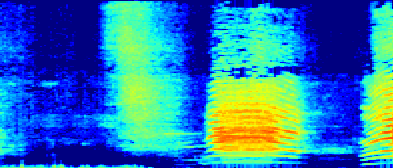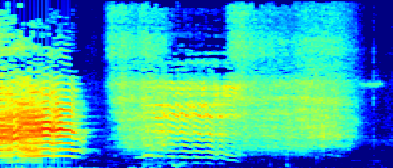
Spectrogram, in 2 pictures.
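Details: Domestic goat bleating while being castrated in a village: three loud, harsh, wavering bleats in quick succession, each about a second long, after a stretch of low rumbling handling noise.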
